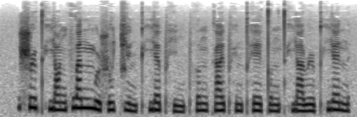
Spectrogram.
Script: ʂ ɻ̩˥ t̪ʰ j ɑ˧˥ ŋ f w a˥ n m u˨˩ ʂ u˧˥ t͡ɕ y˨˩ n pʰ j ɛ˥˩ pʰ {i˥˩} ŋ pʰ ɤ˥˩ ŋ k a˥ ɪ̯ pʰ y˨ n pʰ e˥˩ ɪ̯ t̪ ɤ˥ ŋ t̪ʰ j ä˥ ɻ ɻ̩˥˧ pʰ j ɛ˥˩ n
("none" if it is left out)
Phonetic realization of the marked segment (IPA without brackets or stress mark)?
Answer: i˨˩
